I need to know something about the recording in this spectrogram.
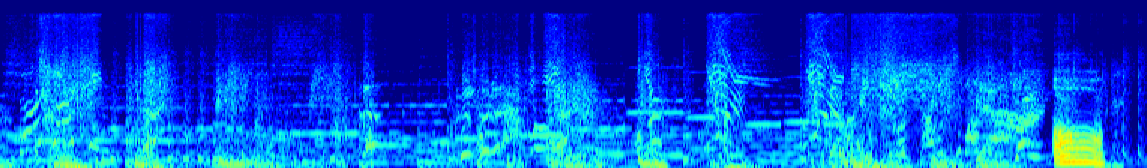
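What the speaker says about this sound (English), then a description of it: "there's even a glass-shattering sound effect when you die" A glass-shattering crash marks a character's death in the Garou fighting game, breaking through busy in-game music, hits and whooshes.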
